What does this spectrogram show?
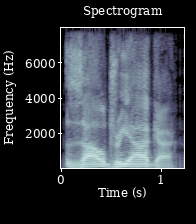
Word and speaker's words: Zaldarriaga: And we're going to learn about Michael Zaldarriaga.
